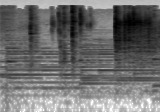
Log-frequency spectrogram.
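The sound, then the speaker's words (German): Dice clatter across a hard tabletop in a short burst of quick rattling clicks, fairly quiet, with no voices, rolled for a dexterity check. “Okay, würfel mal Geschicklichkeit.”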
